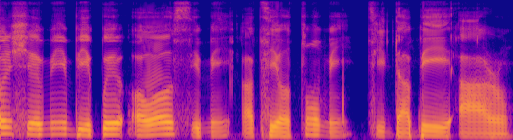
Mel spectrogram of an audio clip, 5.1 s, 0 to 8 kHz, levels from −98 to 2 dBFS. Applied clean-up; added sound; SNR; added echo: neural mask model Resemble Enhance denoiser.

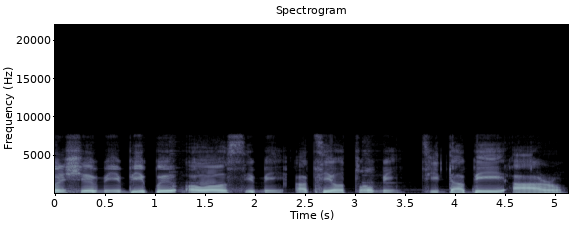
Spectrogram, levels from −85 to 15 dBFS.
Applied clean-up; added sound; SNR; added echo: neural separator model SepFormer DNS4.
